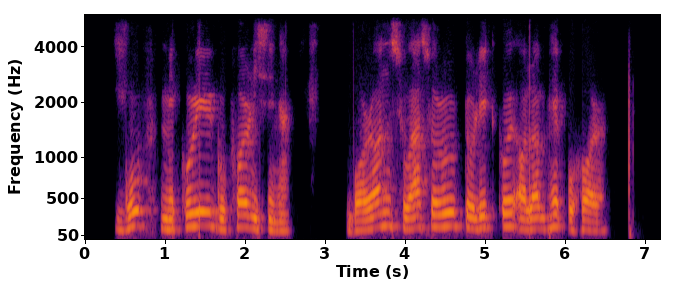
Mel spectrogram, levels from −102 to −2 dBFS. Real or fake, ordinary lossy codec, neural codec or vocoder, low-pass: real; Opus, 16 kbps; none; 5.4 kHz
